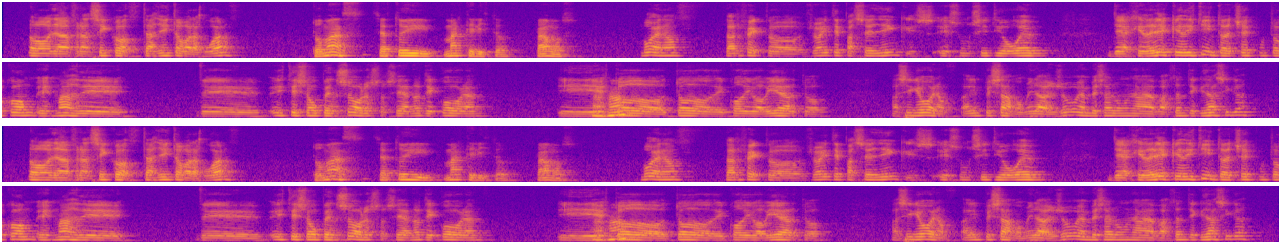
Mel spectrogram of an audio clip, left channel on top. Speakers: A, in the centre; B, on the left (about 35°).
A: Hola Francisco, ¿estás listo para jugar?
B: Tomás, ya estoy más que listo. Vamos.
A: Bueno, perfecto. Yo ahí te pasé el link, es, es un sitio web de ajedrez que es distinto a chess.com, es más de, de... Este es open source, o sea, no te cobran y
B: Ajá.
A: es todo, todo de código abierto. Así que bueno, ahí empezamos. Mirá, yo voy a empezar con una bastante clásica.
